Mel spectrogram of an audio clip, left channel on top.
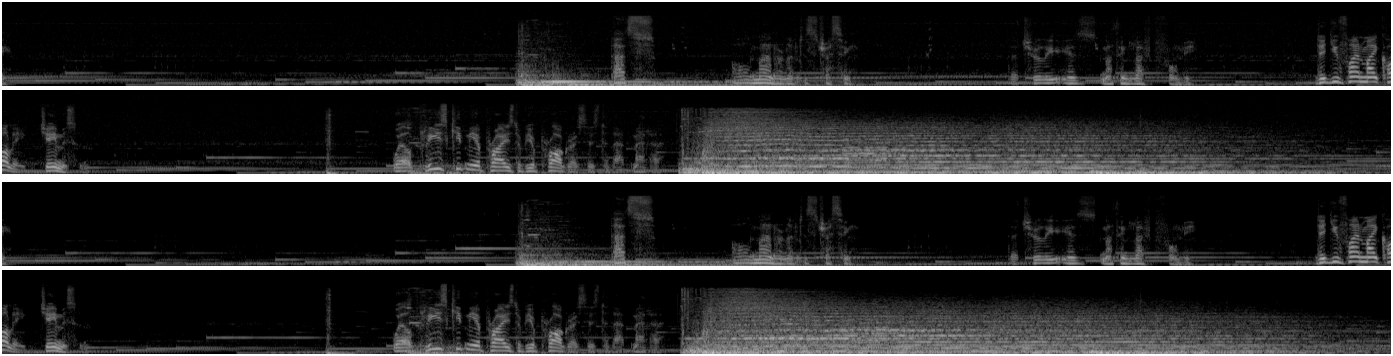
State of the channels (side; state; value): left; noise; hiss, 22 dB below the sound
